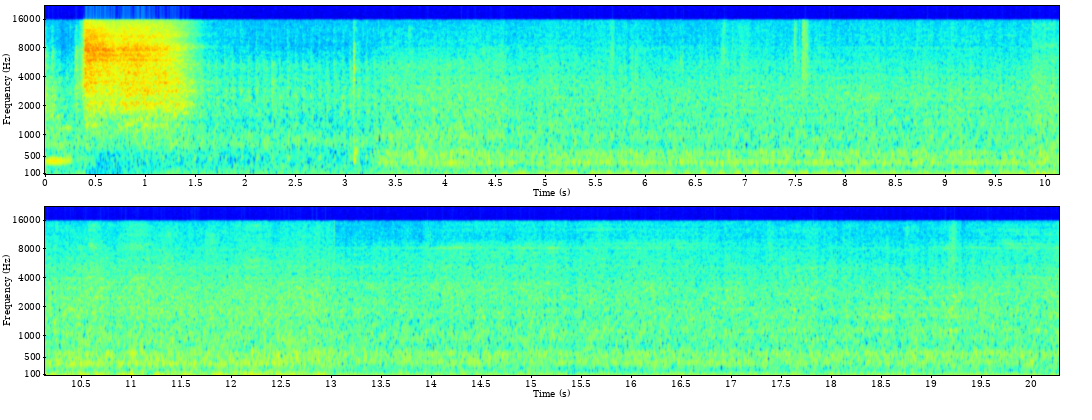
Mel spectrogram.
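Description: Diesel engine of a timber truck's hydraulic log crane running steadily, pulsing under load for a few seconds midway, with a brief hiss right at the start.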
